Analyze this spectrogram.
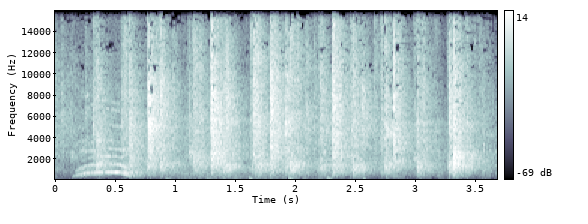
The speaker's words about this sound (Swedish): Vi har fått en gäst här, nämligen ingen mindre än Leif GW Persson. En applåd!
